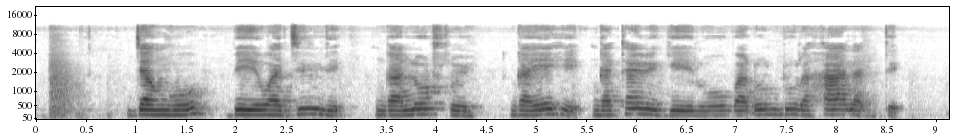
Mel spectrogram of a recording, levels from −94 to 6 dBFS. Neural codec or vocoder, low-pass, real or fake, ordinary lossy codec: vocoder, 44.1 kHz, 128 mel bands, Pupu-Vocoder; 10.8 kHz; fake; Opus, 64 kbps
